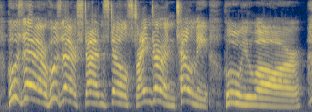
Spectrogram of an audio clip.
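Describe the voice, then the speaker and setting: In a put-on character voice, the speaker talks at a very slow pace with a fairly high pitch. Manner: menacing, demanding.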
